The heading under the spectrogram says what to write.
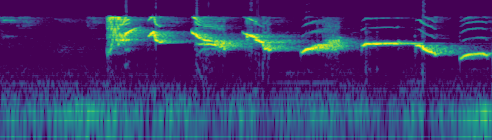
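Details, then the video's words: Oriental magpie-robin phrase of rich slurred whistles stepping downward one after another, each note sliding lower, ending in a soft falling whistle, against faint background hum. "SUARA MASTERAN BURUNG KACER GACOR ‼️ DENGAN FULL ISIAN MEWAH"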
